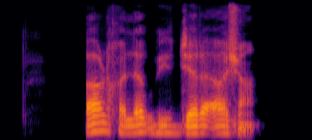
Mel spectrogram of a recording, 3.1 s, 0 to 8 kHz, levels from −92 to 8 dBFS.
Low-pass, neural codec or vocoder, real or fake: 7.2 kHz; codec, 16 kHz, 2 kbps, X-Codec, WavLM features, trained on Multilingual LibriSpeech; fake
